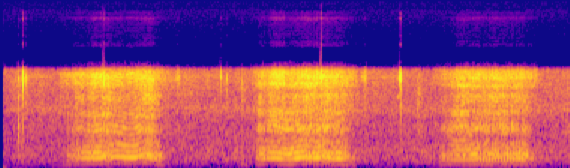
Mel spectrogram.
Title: Snoring Disaster in Ruwais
